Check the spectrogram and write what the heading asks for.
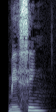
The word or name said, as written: messing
